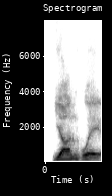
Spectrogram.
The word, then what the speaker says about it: Yan Hui: Both are actually correct. No, Yan Hui or Yan Yuan. Both were correct.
